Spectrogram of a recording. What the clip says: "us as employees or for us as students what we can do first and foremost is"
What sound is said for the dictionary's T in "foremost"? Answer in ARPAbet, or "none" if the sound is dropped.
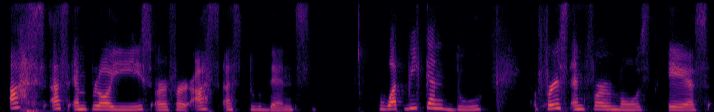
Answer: T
